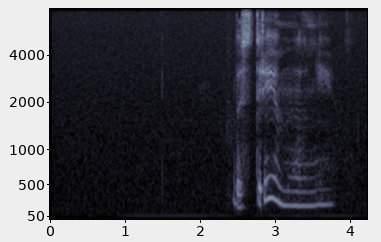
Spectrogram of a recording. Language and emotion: Russian, sad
